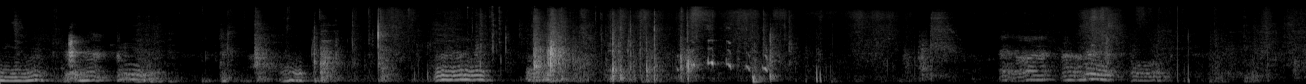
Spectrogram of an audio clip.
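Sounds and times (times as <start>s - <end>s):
scuffles on tile floor: 5.7s - 9.5s, 10.6s - 13.0s
dog whining: 6.8s - 7.9s.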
